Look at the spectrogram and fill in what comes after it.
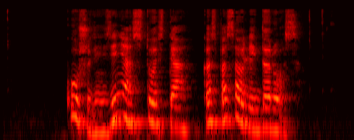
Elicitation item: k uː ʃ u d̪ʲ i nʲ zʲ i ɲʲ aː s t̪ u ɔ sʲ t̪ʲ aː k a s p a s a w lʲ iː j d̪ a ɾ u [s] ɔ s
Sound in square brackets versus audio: incorrect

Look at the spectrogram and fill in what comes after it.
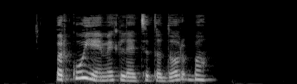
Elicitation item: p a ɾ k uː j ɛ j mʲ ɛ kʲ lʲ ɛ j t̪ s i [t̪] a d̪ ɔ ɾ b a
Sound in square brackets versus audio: correct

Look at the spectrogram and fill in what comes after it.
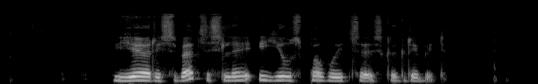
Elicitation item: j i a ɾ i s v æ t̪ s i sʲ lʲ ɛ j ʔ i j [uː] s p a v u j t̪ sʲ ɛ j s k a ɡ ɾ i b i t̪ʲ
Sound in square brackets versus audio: correct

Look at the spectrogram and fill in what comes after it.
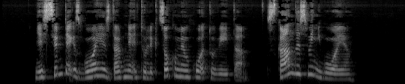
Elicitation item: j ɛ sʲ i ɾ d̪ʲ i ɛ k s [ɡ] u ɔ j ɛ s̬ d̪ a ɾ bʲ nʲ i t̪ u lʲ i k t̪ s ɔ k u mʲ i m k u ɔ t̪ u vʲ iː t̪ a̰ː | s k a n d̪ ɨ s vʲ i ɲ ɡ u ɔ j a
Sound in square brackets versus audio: correct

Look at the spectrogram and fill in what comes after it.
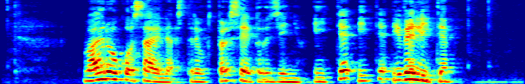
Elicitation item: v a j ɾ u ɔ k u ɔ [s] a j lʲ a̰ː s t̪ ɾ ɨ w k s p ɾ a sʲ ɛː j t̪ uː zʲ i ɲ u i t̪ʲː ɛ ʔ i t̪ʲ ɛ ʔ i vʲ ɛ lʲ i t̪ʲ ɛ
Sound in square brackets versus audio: correct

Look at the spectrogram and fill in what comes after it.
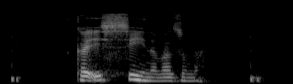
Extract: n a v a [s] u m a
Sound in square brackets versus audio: incorrect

